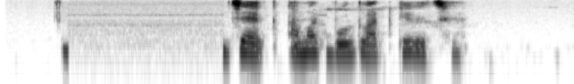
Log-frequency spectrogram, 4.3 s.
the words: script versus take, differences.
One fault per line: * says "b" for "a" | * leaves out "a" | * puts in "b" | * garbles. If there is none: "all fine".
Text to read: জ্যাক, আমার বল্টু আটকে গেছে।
all fine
